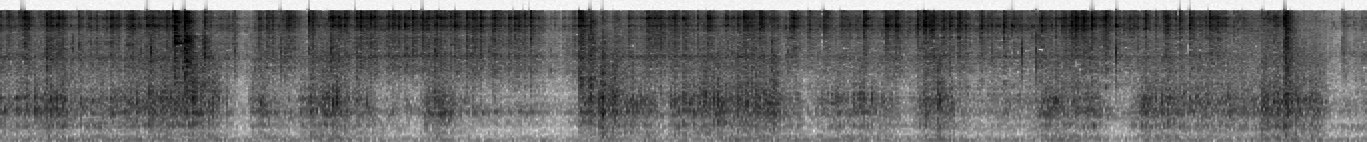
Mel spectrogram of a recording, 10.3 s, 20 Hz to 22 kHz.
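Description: Small remote-controlled battlebot driving: its two N20 gear motors whirring as its 3D-printed wheels run over plastic arena tiles, with a few sharp knocks, the loudest about a second and a half in and near the end.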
